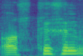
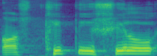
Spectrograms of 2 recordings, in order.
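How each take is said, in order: First: The middle syllable 'ti' is dropped. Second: The middle syllable 'ti' is kept. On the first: The speaker calls it wrong. "সে কিন্তু বললো যে দেশকে অস্থিশীল" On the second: The speaker calls it right. "এই শব্দটা সে সঠিকভাবে উচ্চারণ করতে পারছে না"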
